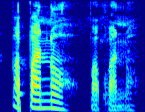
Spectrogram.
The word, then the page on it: papano: wamesa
